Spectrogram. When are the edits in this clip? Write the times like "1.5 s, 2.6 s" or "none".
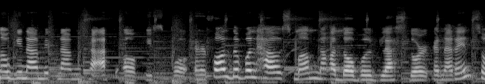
2.1 s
